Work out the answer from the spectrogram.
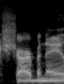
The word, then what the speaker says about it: Charbonnet: good name for Zach Charbonnet, like a good nickname. And he landed on the nickname of Char Bonnet, because it's another way to pronounce Charbonnet.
